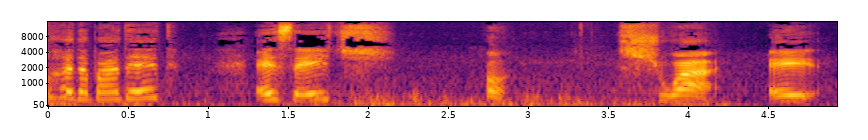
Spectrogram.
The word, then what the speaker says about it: schwa: never knew the terms before such as the schwa sand I had never heard about it before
